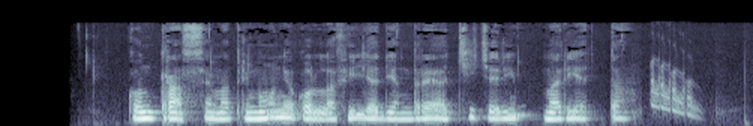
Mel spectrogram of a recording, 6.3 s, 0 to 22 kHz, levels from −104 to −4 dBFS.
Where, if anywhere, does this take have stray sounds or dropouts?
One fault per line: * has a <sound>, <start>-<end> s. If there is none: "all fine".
* has a chirp, 5.4-5.9 s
